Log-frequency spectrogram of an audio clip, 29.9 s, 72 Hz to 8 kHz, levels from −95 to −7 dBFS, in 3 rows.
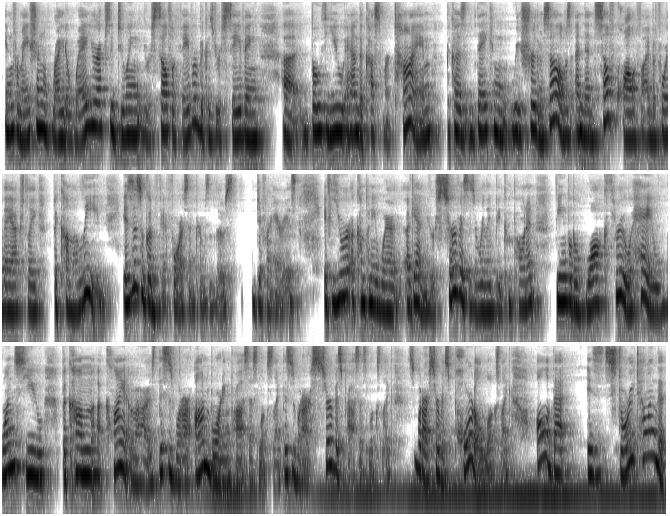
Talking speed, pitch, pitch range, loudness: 205 wpm, 195 Hz, 175-215 Hz, -20 LUFS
